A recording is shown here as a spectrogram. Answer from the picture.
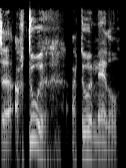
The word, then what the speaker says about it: Arthur Melo: according to the Wikipedia, as we call him, it's Arthur Melo. The O's in Portuguese are always kind of odd O's. So Arthur Melo, as I will...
